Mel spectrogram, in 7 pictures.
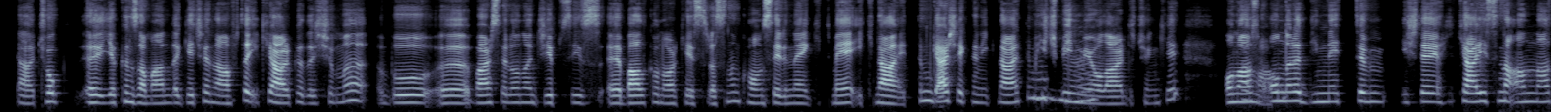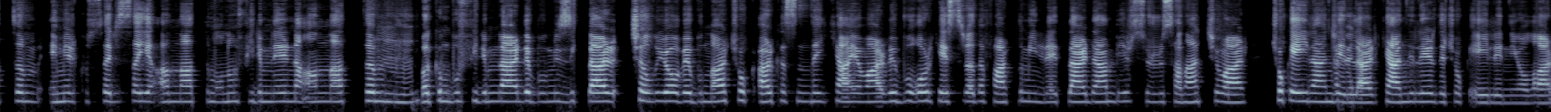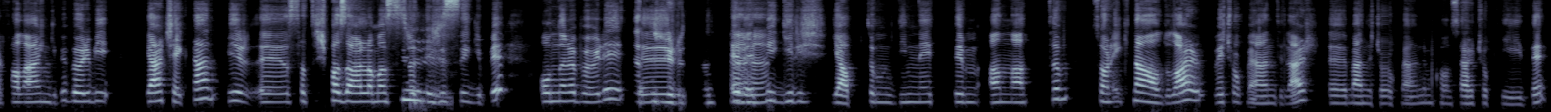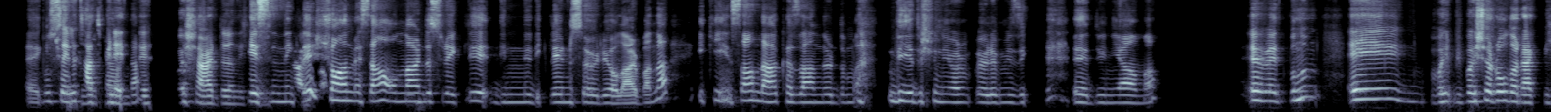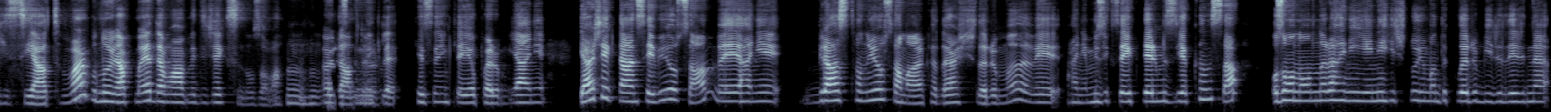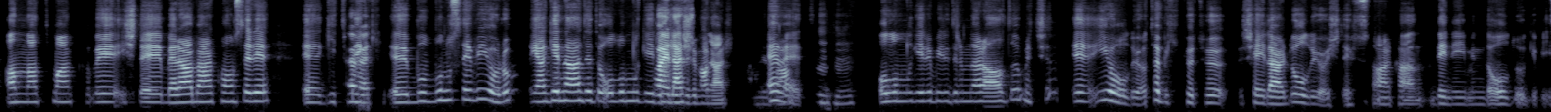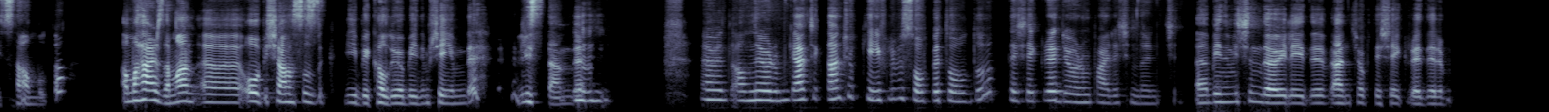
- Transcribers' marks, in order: "Gipsy" said as "Gipsys"; other background noise; tapping; unintelligible speech; chuckle; other noise; unintelligible speech; chuckle
- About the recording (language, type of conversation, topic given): Turkish, podcast, Canlı konserler senin için ne ifade eder?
